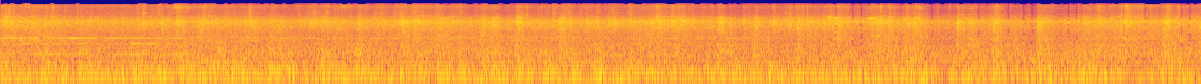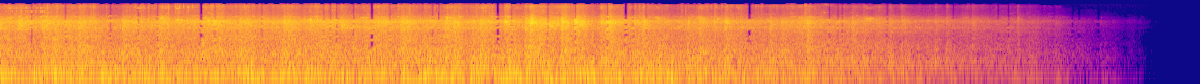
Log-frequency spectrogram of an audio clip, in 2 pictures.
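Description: Passenger train running on the line, heard from inside a carriage near an open door: a steady rumble and rush with wheels clattering over the rail joints. It fades out over the last few seconds.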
